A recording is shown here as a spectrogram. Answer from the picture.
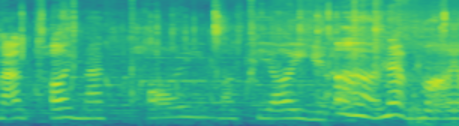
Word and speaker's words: MagPi: we got this magazine yes from magpie uh pronounced magpie magpie my p.i.g oh nevermind whatever one wait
